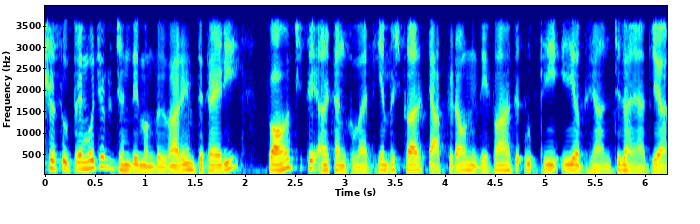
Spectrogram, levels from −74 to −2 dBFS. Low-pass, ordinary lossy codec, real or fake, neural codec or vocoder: 3.6 kHz; none; fake; codec, 16 kHz, 1 kbps, FunCodec, trained on Chinese and English, 50 frames a second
